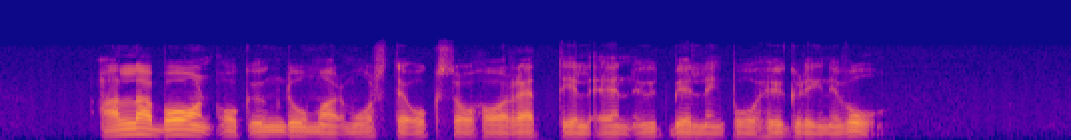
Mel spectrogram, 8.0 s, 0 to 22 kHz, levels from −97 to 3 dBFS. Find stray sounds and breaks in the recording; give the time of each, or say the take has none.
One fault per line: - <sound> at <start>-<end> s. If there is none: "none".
none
